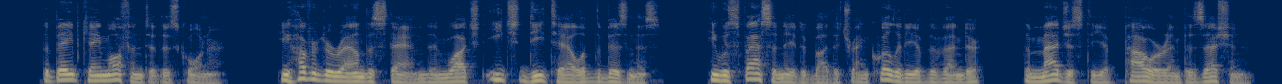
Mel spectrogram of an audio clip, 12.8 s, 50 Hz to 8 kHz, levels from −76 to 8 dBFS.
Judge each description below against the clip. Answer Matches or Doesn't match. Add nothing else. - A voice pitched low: Matches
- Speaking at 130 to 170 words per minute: Matches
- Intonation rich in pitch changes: Matches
